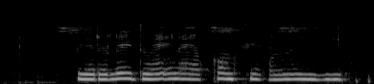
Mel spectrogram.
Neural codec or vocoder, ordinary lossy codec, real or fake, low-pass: codec, 16 kHz, 4 kbps, FreqCodec, smaller model; none; fake; 7.2 kHz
